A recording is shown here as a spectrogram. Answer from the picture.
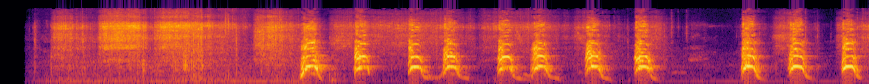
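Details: Dachshund barking at a remote-controlled tarantula toy: after about three seconds of steady hissing noise, sharp, high, ringing barks start, roughly two per second in quick uneven bursts, with a short pause before the last few.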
